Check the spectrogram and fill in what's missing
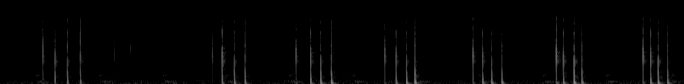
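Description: Fingertips tap the glass screen of a hand-sized smartphone in a light plastic case resting in a palm, making 28 crisp, bright clicks in seven quick bursts of four. Each tap dies away almost at once over a quiet, steady low hum.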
